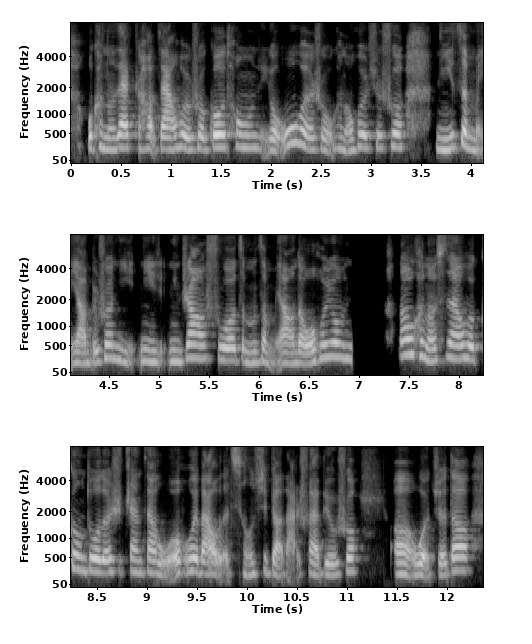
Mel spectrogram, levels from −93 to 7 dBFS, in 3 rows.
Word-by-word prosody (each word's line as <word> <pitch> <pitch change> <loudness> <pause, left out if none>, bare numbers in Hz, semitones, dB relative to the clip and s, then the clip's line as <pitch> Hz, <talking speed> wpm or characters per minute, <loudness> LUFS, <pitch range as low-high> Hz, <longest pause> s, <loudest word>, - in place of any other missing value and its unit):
我 450 - +1
可 250 - -5
能 210 -1 -2
在 235 -1 +7
吵 230 -1 -3
架， 220 -1 +3
或 235 +1 +2
者 - - +1
说 220 +1 -1
沟 240 +3 +7
通 240 -1 -3
有 195 -3 -1
误 315 +2 +1
会 290 - +3
的 210 - -1
时 - - -7
候， - - -3
我 - - -12
可 220 - -8
能 185 -1 -4
会 240 +1 +2
去 235 0 -7
说 240 +1 -1 0.3
“你 205 0 0
怎 255 +4 +4
么 200 - -4
样”， 180 -1 -1
比 185 - -6
如 - - 0
说： 260 +5 0
“你 215 -5 -6
你 200 -2 -4
你 205 0 -2
这 235 +7 +1
样 260 -1 +1
说 235 -3 +2
怎 220 - -5
么 185 - -5
怎 210 - -2
么 - - -10
样 180 0 -1
的。” 185 - +2
我 180 +3 +3
会 260 +5 -2
用 275 -3 -1 0.5
那 310 +2 +4
我 330 - +3
可 300 -2 -2
能 215 - +1
现 225 +5 -4
在 250 -1 +2
会 255 -2 +2
更 265 +3 -1
多 245 -2 +4
的 225 0 +3
是 230 0 -8
站 225 0 -4
在 225 -1 +1
我， 190 - -2
我 - - +3
会 245 +2 +3
把 215 -3 +3
我 - - -1
的 - - -5
情 190 -2 -7
绪 205 +4 -8
表 - - 0
达 - - -8
出 - - -9
来。 - - +1
比 190 +1 -3
如 185 - -2
说， 240 +4 -1 0.4
呃， 200 -3 +3
“我 190 - +3
觉 185 - -3
得”， 250 +3 +3
225 Hz, 375 characters per minute, -22 LUFS, 205-245 Hz, 0.5 s, 在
